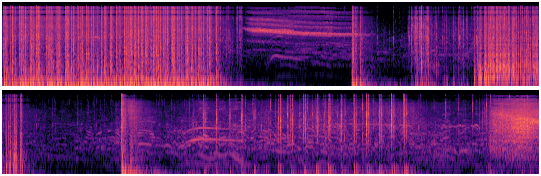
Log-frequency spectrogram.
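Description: Fireworks crackle and pop in rapid bursts outdoors.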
